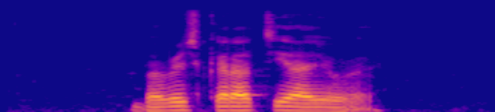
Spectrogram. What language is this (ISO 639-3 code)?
mki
